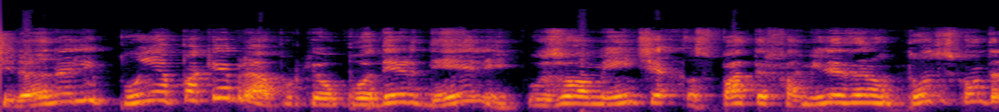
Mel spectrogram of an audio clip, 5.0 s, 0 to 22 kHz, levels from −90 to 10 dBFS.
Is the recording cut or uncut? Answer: uncut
